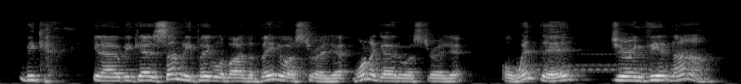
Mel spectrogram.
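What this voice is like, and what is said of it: Australian accent. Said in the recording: “my Australian accent has been the most amazing door opener”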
